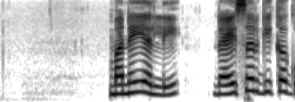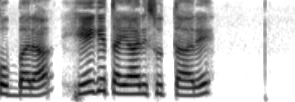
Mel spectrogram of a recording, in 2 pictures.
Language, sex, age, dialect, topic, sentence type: Kannada, female, 56-60, Coastal/Dakshin, agriculture, question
